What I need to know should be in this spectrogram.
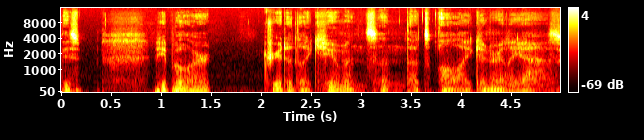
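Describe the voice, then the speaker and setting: A soft-spoken man with a very deep, low voice, flat monotone delivery and a somewhat breathy quality. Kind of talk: ASMR eating show, casual rambling to camera.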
